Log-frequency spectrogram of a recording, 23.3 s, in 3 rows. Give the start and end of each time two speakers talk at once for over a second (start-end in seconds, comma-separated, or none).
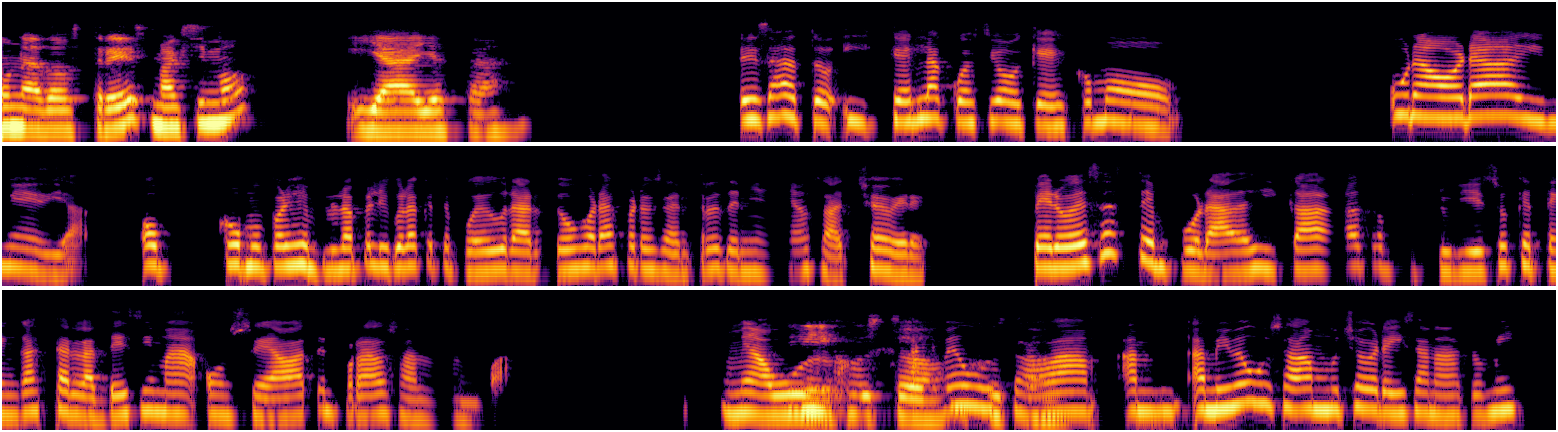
19.4-20.9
